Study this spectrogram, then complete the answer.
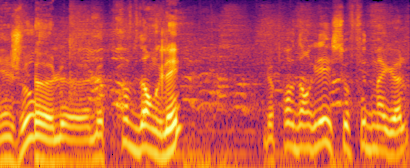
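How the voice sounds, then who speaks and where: A man with an Italian accent, fairly high in pitch, lively in intonation, with music in the background. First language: Italian (speaking French). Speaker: artist. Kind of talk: interview. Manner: halting.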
